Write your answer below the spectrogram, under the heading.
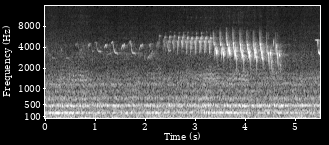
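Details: Hundreds of western honey bees collecting honey from a blossoming cherry tree: a steady low hum with two even droning tones throughout. Bright chirping and trilling birdsong runs over it, building into a fast rapid series near the end.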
